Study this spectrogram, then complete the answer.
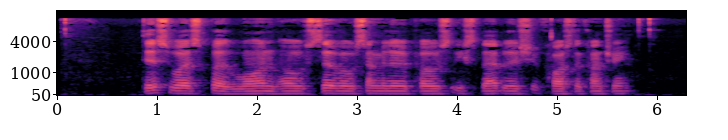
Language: English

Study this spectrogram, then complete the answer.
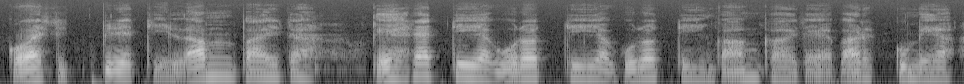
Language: Finnish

